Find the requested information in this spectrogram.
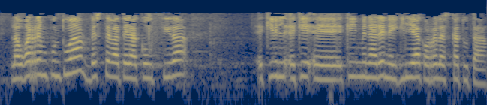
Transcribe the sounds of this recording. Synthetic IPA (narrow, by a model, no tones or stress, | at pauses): lawɣ̞are̞mpunt̪uaβe̞st̪e̞β̞at̪e̞ɾako̞ut͡sið̞a | kime̞naɾe̞nejɣiʎe̞ako̞re̞lae̞skat̪ut̪a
